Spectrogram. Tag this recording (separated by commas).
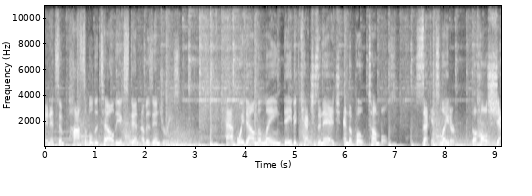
Speech, Music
